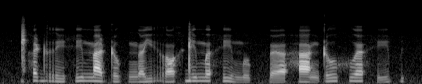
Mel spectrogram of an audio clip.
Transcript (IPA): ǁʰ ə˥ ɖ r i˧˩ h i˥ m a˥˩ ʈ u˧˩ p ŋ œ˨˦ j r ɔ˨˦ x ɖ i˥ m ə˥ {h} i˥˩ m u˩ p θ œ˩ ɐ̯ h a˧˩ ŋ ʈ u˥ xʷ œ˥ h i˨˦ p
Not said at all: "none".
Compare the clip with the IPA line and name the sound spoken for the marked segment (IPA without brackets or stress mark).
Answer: h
